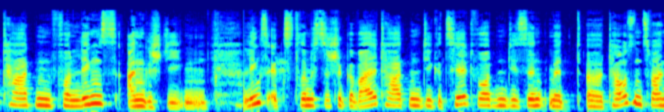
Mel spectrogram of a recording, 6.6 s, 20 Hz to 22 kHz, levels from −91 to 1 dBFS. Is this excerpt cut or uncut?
uncut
